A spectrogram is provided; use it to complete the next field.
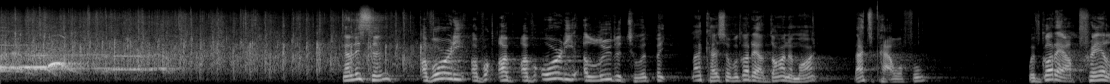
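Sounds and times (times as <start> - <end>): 
faint whistle or cheer: 0.0 - 1.8
crowd applause: 0.0 - 4.7
speech: 3.4 - 9.4, 10.3 - 11.0.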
